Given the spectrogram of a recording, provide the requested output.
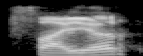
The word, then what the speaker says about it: FHIR: Vous avez observé aussi qu'on dit FHIR, donc comme le feu. Mais en fait, ça ne s'écrit pas Fire comme le feu, même si le logo, c'est le feu, mais ça s'écrit FHIR.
